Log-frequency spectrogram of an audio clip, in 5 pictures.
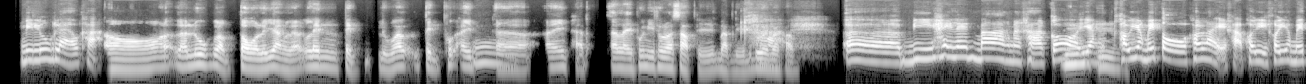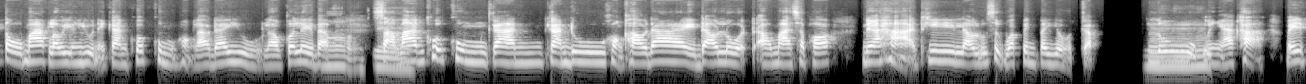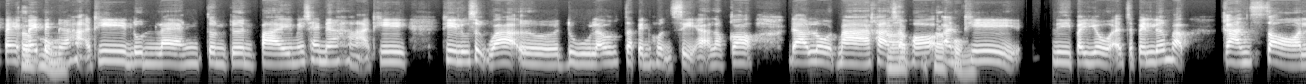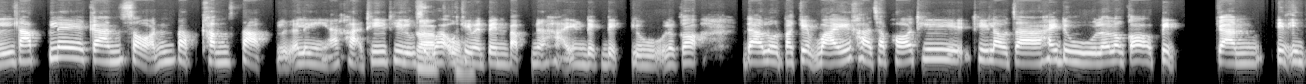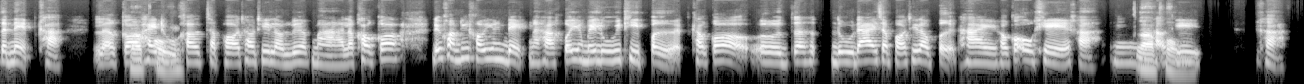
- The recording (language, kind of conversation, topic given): Thai, unstructured, คุณคิดว่าการใช้สื่อสังคมออนไลน์มากเกินไปทำให้เสียสมาธิไหม?
- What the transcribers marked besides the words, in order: other background noise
